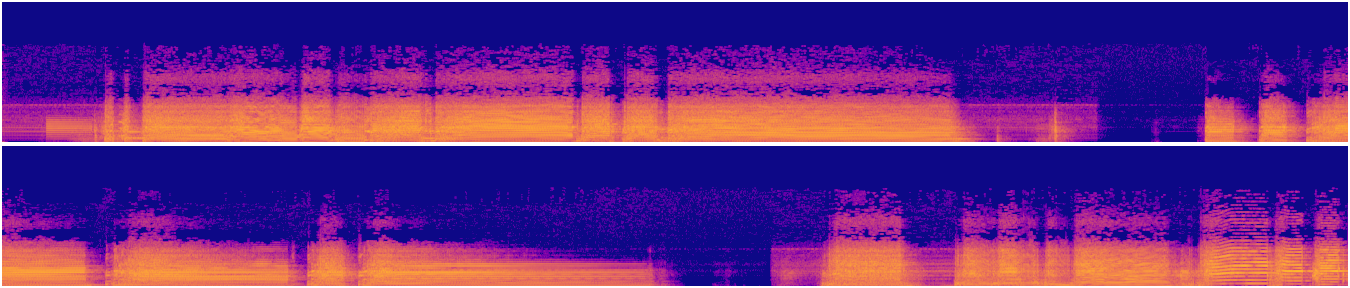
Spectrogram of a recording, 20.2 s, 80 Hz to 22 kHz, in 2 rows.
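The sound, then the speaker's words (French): Heavily distorted electric guitar playing crunchy, sustained riffs and chords through a Universal Audio UAFX Ruby 63 pedal emulating a Vox AC30 Top Boost amp, loud, with brief gaps of silence between phrases and no talking. “Ruby 63 UAFX Universal Audio : mettez un VOX-AC30 Top Boost dans votre pédalier”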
